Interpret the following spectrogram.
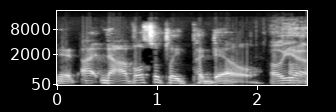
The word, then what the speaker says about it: padel: In Texas, they pronounce it paddle. In France and Spain and Florida, evidently, they pronounce it padel.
